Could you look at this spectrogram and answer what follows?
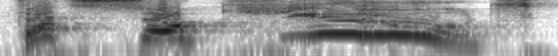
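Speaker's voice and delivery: very high, slow gushing coo; gushing stranger. Retold or imitated. Stranger at the bar cooing at them, very high and slow. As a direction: coo it out slowly like a charmed stranger. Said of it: "her reaction was".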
